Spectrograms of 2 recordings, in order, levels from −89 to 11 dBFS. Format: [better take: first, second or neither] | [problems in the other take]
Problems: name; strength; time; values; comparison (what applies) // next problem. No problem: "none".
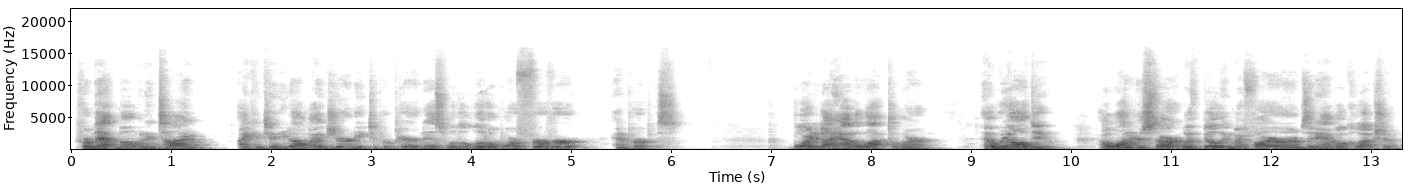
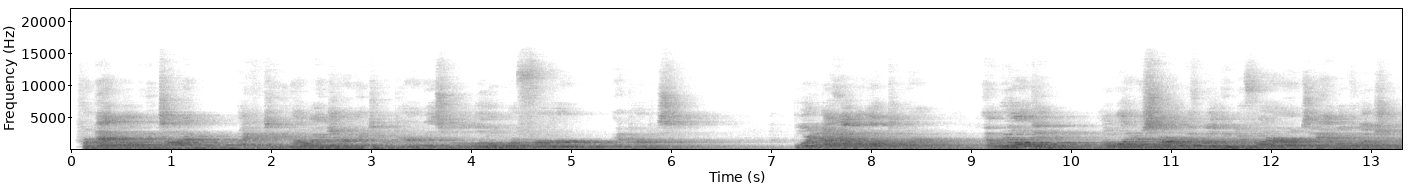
first | room echo; strong; dies away in 2.8 s; slight in the first // off-mic speech; far; far in the first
